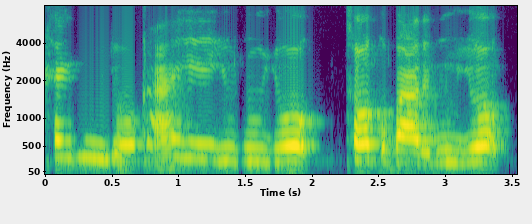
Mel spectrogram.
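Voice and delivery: high, playful hype voice with a hint of New York; mock New York cheer. Teasing a friend about her New York twang, high playful cheer. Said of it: "twang in your voice".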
